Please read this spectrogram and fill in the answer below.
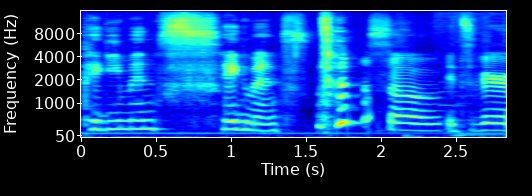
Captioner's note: giggles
